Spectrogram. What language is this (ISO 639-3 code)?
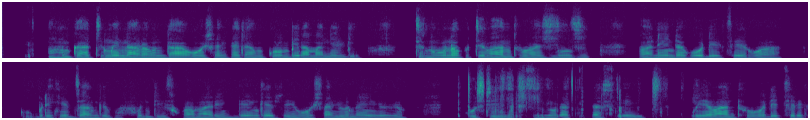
ndc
